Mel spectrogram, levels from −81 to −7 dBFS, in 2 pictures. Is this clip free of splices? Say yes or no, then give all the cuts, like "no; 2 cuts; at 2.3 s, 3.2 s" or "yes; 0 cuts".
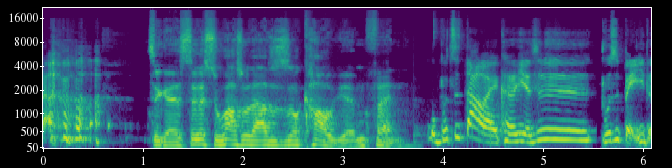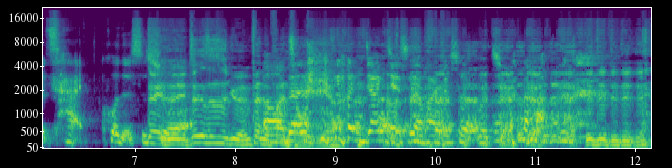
yes; 0 cuts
